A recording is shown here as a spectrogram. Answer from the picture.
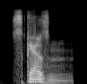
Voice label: "scazon", British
